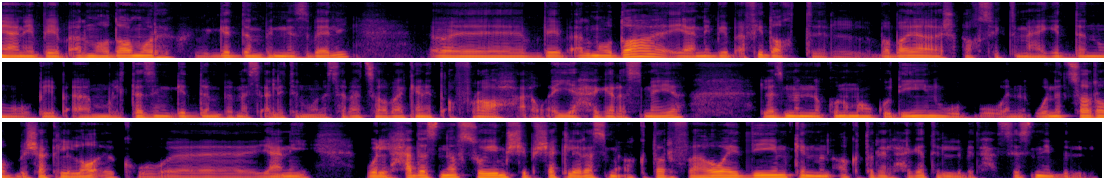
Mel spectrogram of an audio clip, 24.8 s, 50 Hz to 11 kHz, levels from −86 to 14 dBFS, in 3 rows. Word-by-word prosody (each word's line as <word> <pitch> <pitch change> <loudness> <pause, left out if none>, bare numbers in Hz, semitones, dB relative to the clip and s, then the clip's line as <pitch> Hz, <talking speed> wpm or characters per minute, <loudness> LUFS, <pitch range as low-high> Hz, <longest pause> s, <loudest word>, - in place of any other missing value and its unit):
يعني 95 -1 +4
بيبقى 90 -1 -1
الموضوع 95 +1 +3
مُرهِق 105 -2 +4 0.2
جدًا 95 +2 0
بالنسبة 90 0 +1
لي، 130 +8 -1 0.6
آآ، 90 -1 0
بيبقى 90 +2 -2
الموضوع 115 +9 +5
يعني 95 -4 -1
بيبقى 95 +1 -4
في 130 - -1
ضغط. 95 -7 -3
ال 75 -2 -11
بابايا 95 +2 0
شخص 90 +4 -10
اجتماعي 85 -1 -4
جدًا 90 0 -3
وبيبقى 85 +1 -6
ملتزِم 90 +2 -1
جدًا 90 0 -2
بمسألة 85 +1 -6
المناسبات، 80 +3 -6
سواء 90 -2 -2
بقى 90 +1 -2
كانت 90 -2 -1
أفراح 80 -2 -5
أو 100 - -11
أي 95 0 -2
حاجة 90 -1 -4
رسمية، 85 +8 -2 0.6
لازِمًا 95 +1 +2
نكونوا 90 +2 +2
موجودين، 90 -1 +2
ون 75 +2 -10
ونتصرَّف 95 +3 +1
بشكل 85 +1 0
لائِق، 100 +3 0 0.2
ويعني 85 +1 -5 0.4
والحدَث 105 +4 +3
نفسه 115 0 +4
يمشي 110 +1 +5
بشكل 105 0 +1
رسمي 95 -2 +1
أكتر. 100 +2 -3
فهو 100 +3 +4
دي 110 +2 +5
يمكن 115 -2 +5
من 90 -1 +1
أكتر 115 -2 -7
الحاجات 95 +4 -4
اللي 85 -4 -3
بتحسّسني 100 +4 -2
بال 80 -1 -8
90 Hz, 135 wpm, -23 LUFS, 85-100 Hz, 0.6 s, الموضوع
